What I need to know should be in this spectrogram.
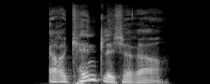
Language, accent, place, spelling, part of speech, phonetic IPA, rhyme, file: German, Germany, Berlin, erkenntlicherer, adjective, [ɛɐ̯ˈkɛntlɪçəʁɐ], -ɛntlɪçəʁɐ, De-erkenntlicherer.ogg
- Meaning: inflection of erkenntlich: 1. strong/mixed nominative masculine singular comparative degree 2. strong genitive/dative feminine singular comparative degree 3. strong genitive plural comparative degree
